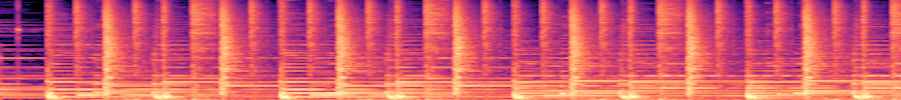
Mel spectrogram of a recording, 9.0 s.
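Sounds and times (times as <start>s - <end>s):
pop chord progression: 0.5s - 9.0s.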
